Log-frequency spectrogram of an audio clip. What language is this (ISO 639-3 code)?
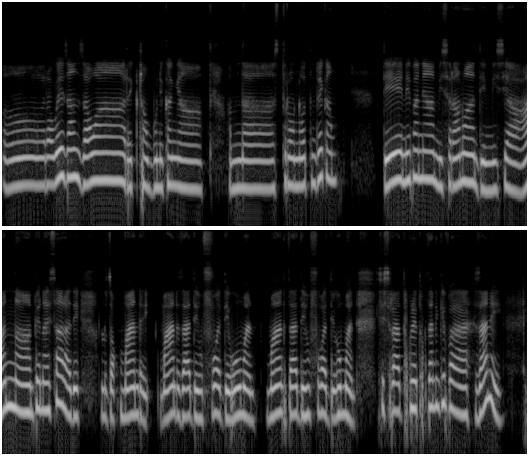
bzc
